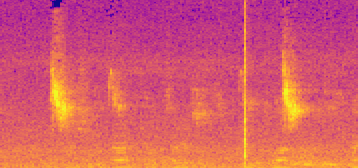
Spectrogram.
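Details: Sparrows recorded with a compact camera, two clear high chirps about two seconds apart with faint twitters between and a single sharp click.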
